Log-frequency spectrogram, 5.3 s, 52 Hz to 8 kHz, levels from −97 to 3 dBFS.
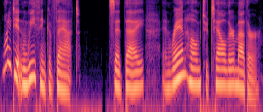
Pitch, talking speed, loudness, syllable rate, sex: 190 Hz, 170 wpm, -18 LUFS, 3.8 syllables/s, female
